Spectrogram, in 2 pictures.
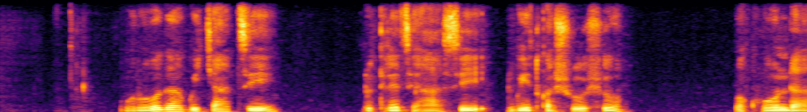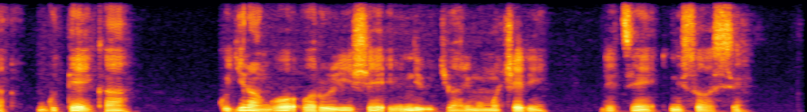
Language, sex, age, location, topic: Kinyarwanda, male, 36-49, Musanze, finance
